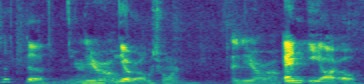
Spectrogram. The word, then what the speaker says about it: Nero: Is that how you pronounce it? The Nero?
